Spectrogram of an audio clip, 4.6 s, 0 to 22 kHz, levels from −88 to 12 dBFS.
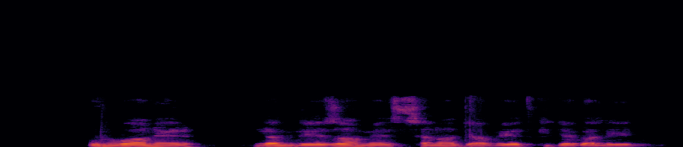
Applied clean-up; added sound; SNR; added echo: neural mask model DeepFilterNet 3.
